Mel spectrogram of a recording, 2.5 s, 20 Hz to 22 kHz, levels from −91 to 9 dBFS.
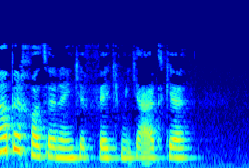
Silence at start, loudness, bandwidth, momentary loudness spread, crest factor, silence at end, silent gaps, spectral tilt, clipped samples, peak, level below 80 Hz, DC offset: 0 s; -31 LUFS; 8.4 kHz; 7 LU; 16 dB; 0.55 s; none; -7 dB/octave; under 0.1%; -14 dBFS; -68 dBFS; under 0.1%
